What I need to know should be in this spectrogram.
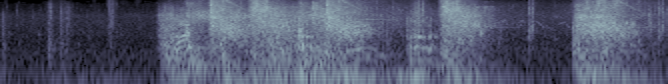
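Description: Blades clash in a fight.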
